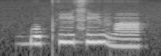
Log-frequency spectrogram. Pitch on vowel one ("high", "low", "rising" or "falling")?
low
